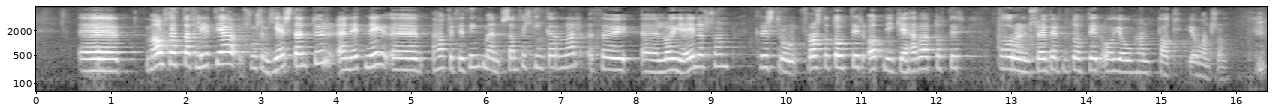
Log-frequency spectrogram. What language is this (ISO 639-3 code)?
isl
